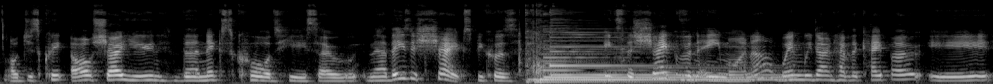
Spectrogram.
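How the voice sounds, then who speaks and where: In a casual lesson for a beginner, a woman teaching guitar and singing speaks in a low voice, offering reassurance and encouragement. Acoustic guitar strumming accompanies what she says.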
